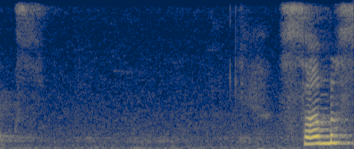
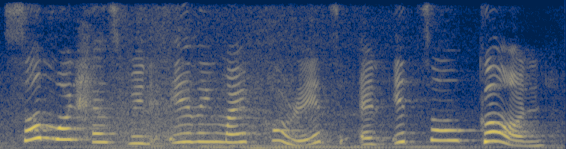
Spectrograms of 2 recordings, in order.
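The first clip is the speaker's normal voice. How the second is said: much higher little bear voice; pitched-up tiny baby bear; Baby Bear's wee little voice; 8 semitones higher than usual. A narrator's reading. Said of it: "Baby Bear said in his wee little voice".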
